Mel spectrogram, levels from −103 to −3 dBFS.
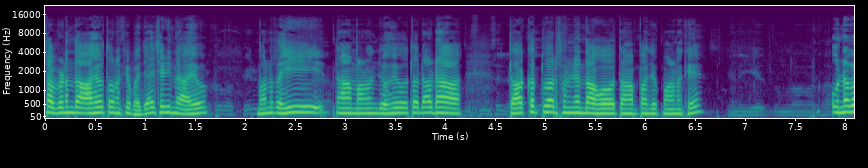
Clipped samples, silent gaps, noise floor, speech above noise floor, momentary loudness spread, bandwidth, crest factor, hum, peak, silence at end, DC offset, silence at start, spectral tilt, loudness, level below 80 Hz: under 0.1%; none; -58 dBFS; 33 dB; 9 LU; 11 kHz; 14 dB; none; -12 dBFS; 0 s; under 0.1%; 0 s; -8.5 dB/octave; -26 LUFS; -60 dBFS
